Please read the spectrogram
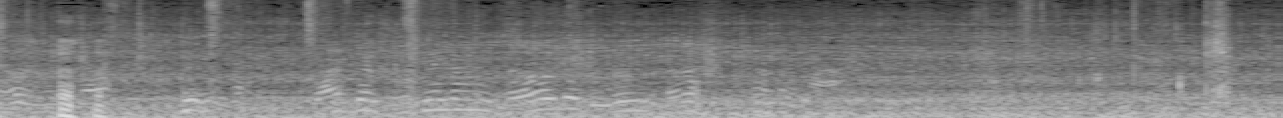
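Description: People talking at a distance, over a steady low rumble that drops out for about two seconds near the end.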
